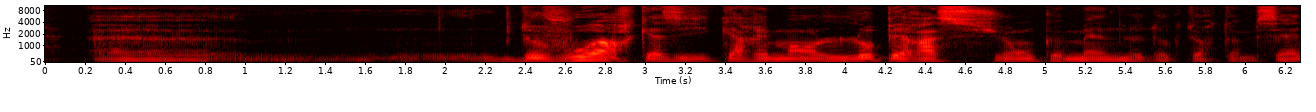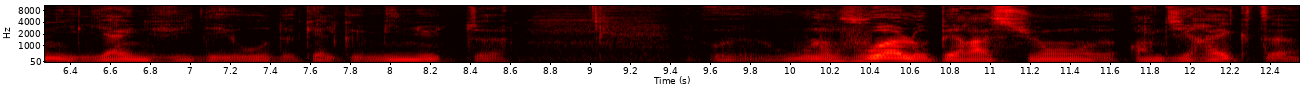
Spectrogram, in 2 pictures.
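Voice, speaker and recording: Speaking at a very slow pace with long, frequent pauses, the voice shows ordinary pitch variation and big swings in loudness. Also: man, fairly low pitch for a man. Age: 60s. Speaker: patient giving testimonial, amateur pianist. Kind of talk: testimony. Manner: hesitant, frequent 'euh'.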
